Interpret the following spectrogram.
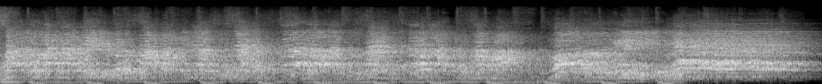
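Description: A large crowd shouting a rhythmic chant in unison, with music and its beat still faintly underneath.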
